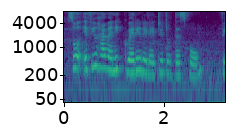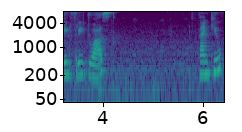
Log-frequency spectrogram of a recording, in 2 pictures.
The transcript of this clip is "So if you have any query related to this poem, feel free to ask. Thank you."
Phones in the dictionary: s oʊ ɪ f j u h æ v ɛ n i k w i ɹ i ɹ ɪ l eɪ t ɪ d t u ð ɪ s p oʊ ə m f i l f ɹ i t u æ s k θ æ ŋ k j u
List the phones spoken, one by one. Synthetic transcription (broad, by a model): s oʊ ɪ f j u h æ v ɛ n i k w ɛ ɹ i ɹ ɪ l eɪ t ɪ d t u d ɪ s f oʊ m f i l f ɹ i t u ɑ s k t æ ŋ k j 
